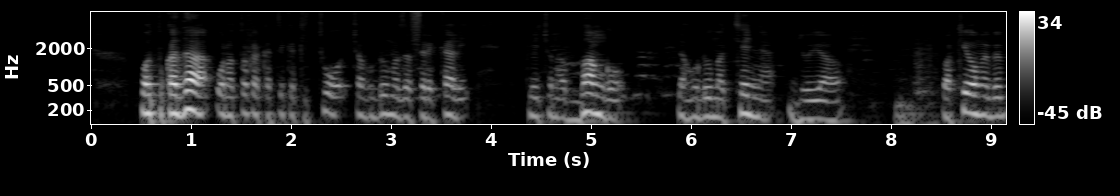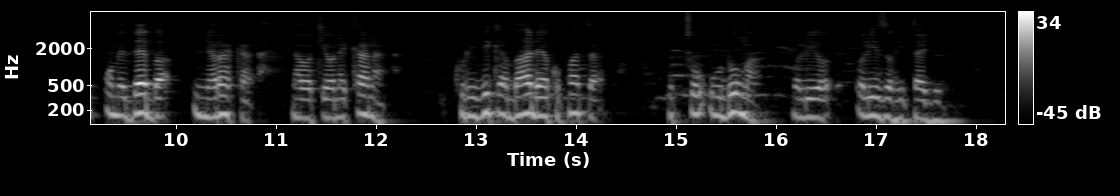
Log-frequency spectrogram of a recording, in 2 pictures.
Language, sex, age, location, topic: Swahili, male, 25-35, Wajir, government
